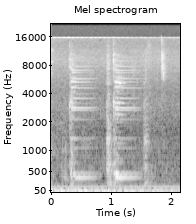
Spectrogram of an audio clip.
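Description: Casio electronic keyboard playing two short chords, the second about two-thirds of a second after the first.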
